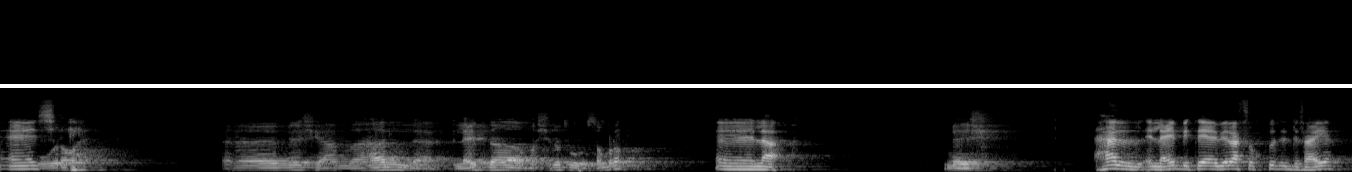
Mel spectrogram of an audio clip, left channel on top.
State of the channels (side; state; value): left; silent; digital silence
